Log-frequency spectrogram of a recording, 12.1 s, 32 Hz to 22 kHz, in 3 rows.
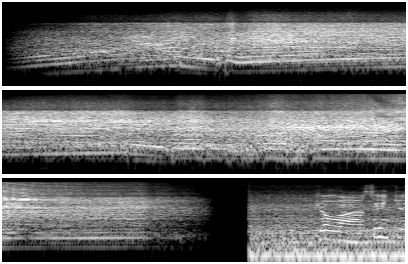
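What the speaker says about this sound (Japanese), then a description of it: "今日は1974年式のポルシェ 911S に乗っています。" A 1974 Porsche 911S engine sounds from inside while driving, loud and near, its revs climbing and falling through the gears in smooth sweeps before a brief cut and a harsher burst.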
